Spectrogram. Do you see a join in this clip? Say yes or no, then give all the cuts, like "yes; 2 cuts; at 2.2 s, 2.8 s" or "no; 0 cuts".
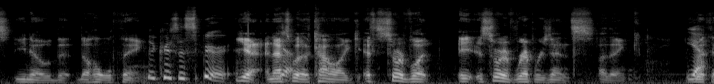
no; 0 cuts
